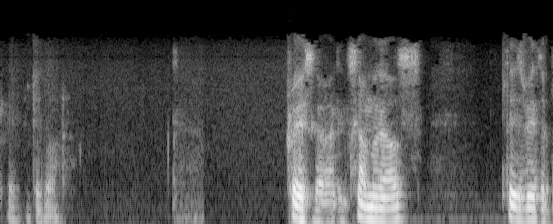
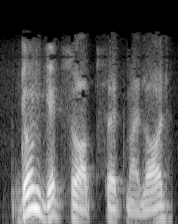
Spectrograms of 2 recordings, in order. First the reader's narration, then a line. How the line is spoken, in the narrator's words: Aaron replied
